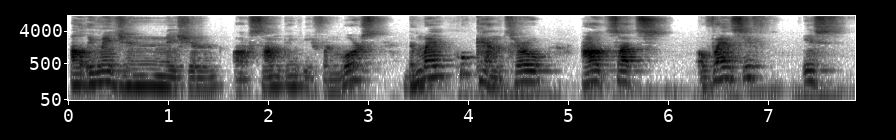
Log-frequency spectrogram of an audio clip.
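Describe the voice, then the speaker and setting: A man playing a stern, threatening, pompous town official in a play, formal, scolding and halting. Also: mid-range voice, lively intonation, sharp tone, reverberant, rough recording.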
